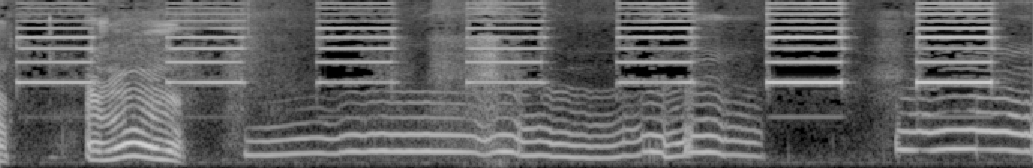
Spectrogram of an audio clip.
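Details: Pet pit bull howling in reaction to a beeping alarm clock: long, wavering, whine-like howls that rise and fall in pitch, set against a high alarm beep repeating in short regular bursts.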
